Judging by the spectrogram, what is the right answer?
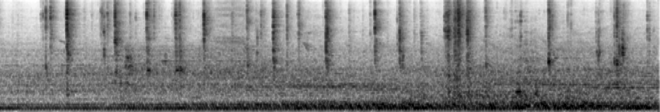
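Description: Irregular sharp crackles and crunches of crisp, hollow pani puri shells being cracked open and chewed, over a steady low hum.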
